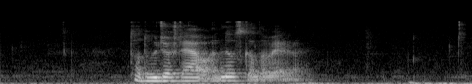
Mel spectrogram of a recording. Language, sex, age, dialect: Faroese, female, 15-35, Vágar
